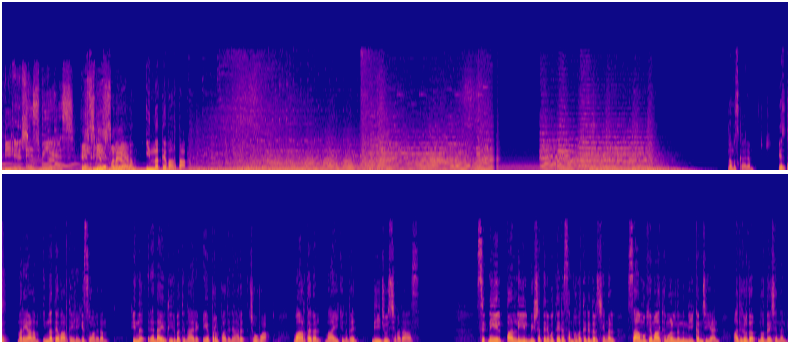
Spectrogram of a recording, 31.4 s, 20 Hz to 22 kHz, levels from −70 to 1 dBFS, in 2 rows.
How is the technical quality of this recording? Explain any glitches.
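The recording has two kinds of fault: brief stutters from overlapping chunks and three gaps that sound like a long network dropout.

At 9.53 s, 19.55 s and 29.56 s there is a tiny click or hiccup. These are overlapping chunks. The audio was handled in 5-second pieces, and each piece began slightly before the previous one ended, so about 7 ms of sound plays twice at the join. That doubled sliver breaks the flow and is heard as a quick stutter.

From 9.79 s to 10.78 s the sound gives way to a fading buzzy continuation for about 960 ms, and then resumes further along with that stretch gone. At 15.19–15.46 s the fill lasts about 240 ms, ending in about 110 ms of silence. At 15.61–16.06 s the fill lasts about 420 ms, ending in about 140 ms of silence. These are likely long network dropouts. When packets stopped arriving, the receiver extended the last sound to cover the gap, and in the later two it then went quiet. 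Playback picked up later without the missing audio.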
